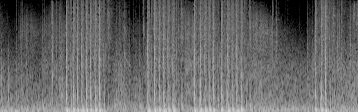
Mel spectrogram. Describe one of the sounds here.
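Rapid bursts of automatic gunfire ring out close by.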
